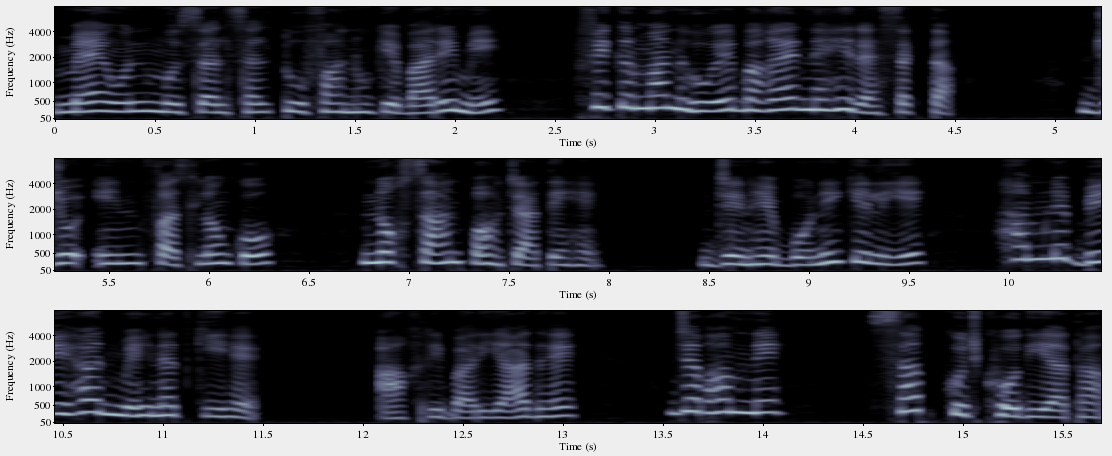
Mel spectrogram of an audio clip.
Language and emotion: Urdu, fearful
